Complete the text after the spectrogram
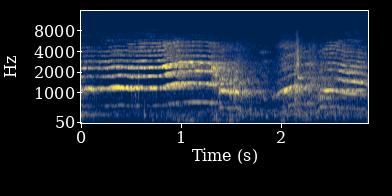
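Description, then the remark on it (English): Young boys talking in high, bright voices, their excited, overlapping chatter running steadily for about three seconds with sharp rising and falling pitch, fairly loud throughout and with no adult voice over it. “it's my nephews right there.”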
